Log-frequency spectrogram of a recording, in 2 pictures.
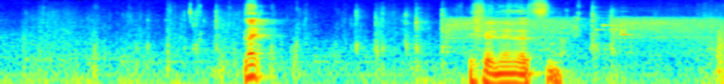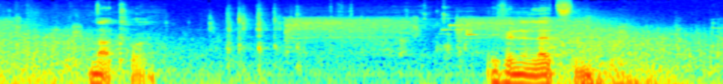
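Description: A heavy gun fires with loud booming blasts.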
